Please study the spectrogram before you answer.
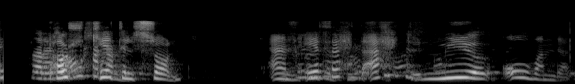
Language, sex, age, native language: Icelandic, male, 11, Icelandic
